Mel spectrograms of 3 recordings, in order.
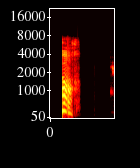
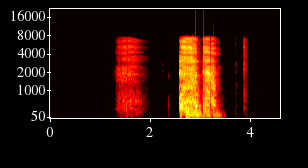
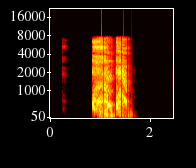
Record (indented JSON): {
  "exhalation_length": "1.3 s",
  "exhalation_amplitude": 27931,
  "exhalation_signal_mean_std_ratio": 0.29,
  "cough_length": "4.6 s",
  "cough_amplitude": 32574,
  "cough_signal_mean_std_ratio": 0.3,
  "three_cough_length": "2.5 s",
  "three_cough_amplitude": 31350,
  "three_cough_signal_mean_std_ratio": 0.41,
  "survey_phase": "beta (2021-08-13 to 2022-03-07)",
  "age": "45-64",
  "gender": "Female",
  "wearing_mask": "No",
  "symptom_none": true,
  "smoker_status": "Never smoked",
  "respiratory_condition_asthma": false,
  "respiratory_condition_other": false,
  "recruitment_source": "REACT",
  "submission_delay": "4 days",
  "covid_test_result": "Negative",
  "covid_test_method": "RT-qPCR"
}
